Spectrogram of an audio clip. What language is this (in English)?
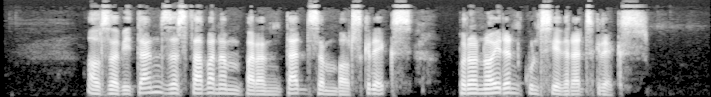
Catalan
